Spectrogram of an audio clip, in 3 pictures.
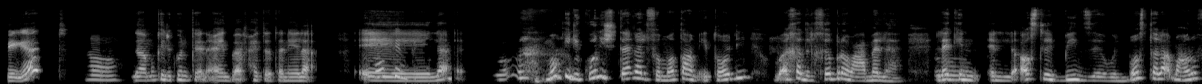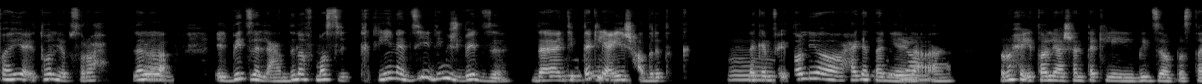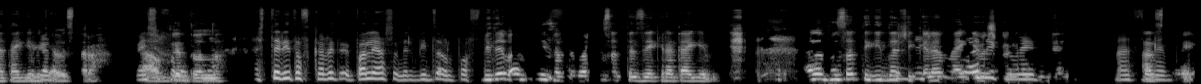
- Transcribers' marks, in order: unintelligible speech; chuckle; in Italian: "والpasta"; static; unintelligible speech; in Italian: "والpasta"; in Italian: "والpasta"; chuckle; chuckle; unintelligible speech
- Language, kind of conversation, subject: Arabic, unstructured, إيه أحلى مغامرة عشتها في حياتك؟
